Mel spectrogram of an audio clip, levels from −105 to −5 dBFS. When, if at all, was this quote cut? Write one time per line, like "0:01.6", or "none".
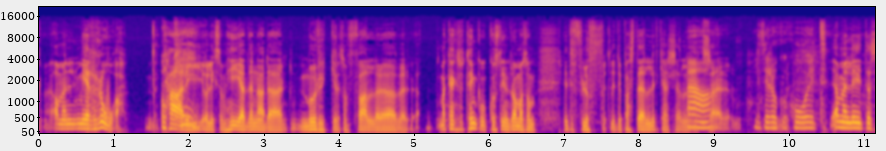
none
